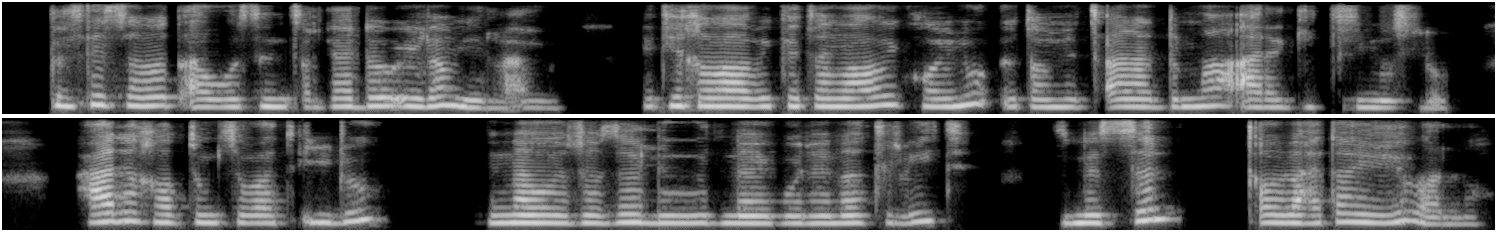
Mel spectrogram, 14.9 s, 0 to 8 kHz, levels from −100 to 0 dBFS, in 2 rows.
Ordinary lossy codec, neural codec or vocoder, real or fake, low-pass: AAC, 48 kbps; codec, 44.1 kHz, 2.6 kbps, SNAC; fake; 7.2 kHz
